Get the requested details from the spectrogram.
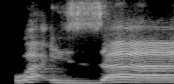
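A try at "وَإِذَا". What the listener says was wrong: Wahnya dari mana dapet? Wahnya tak ada Bu, tak ada wah, enggak apa-apa ya Bu.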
